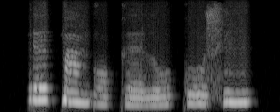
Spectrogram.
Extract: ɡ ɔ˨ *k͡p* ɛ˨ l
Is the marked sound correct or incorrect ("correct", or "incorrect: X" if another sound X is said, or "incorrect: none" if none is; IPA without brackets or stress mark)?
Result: incorrect: k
